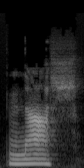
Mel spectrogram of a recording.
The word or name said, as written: наш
